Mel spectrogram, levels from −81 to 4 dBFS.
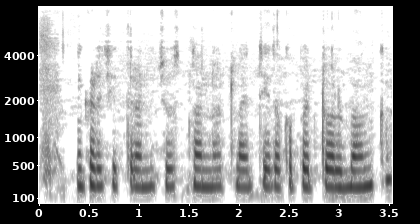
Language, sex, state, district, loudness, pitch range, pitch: Telugu, female, Telangana, Karimnagar, -24 LUFS, 220-230 Hz, 225 Hz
